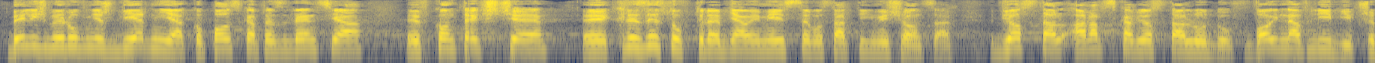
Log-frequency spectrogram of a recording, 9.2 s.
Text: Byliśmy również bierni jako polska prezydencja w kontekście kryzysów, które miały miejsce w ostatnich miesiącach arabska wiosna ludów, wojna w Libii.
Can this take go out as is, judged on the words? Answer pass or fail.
pass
